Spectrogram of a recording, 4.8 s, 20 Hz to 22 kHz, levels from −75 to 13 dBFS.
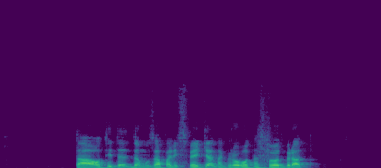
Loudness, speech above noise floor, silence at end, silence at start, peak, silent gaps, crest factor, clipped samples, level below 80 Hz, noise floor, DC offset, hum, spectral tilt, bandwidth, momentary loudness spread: -21 LUFS; 56 dB; 0.9 s; 0.95 s; -4 dBFS; none; 18 dB; under 0.1%; -58 dBFS; -76 dBFS; under 0.1%; none; -8.5 dB/octave; 8.8 kHz; 8 LU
